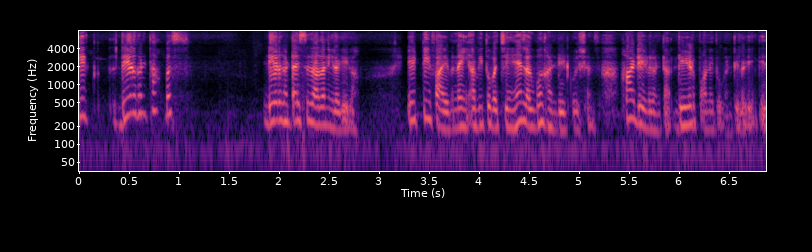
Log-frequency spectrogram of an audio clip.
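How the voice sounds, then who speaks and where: A woman's voice: mid-range voice, pushed and bright, no echo. A woman teaching an exam class live, repeating phrases, prompting students with check-in questions and addressing them with casual endearments. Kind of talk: live online Hindi grammar lesson, question by question.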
